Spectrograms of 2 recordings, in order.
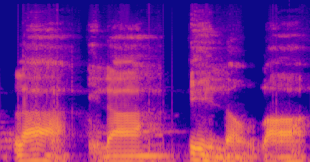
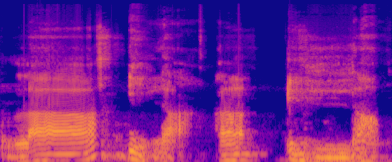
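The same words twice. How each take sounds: First: A sound in the phrase is dropped. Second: A glottal catch is added on the first syllable. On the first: "Hanya hilang. Itu dikurangi" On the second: "La-nya seolah-olah ada hamzahnya"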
